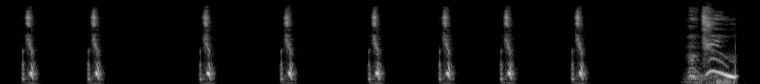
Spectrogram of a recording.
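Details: Eight short, nearly identical sneezes at a steady rhythm, then a longer voiced sound; the repeats seem edited together.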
